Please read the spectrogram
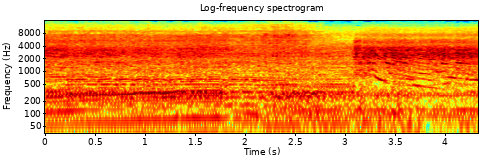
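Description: RX3 adventure motorcycle's engine running under way at low speed; about three seconds in its pitch falls as the bike slows for a corner.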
